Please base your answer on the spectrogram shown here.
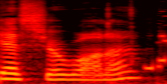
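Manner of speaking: posh put-on British accent. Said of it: "I'm getting these accents mixed up now".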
